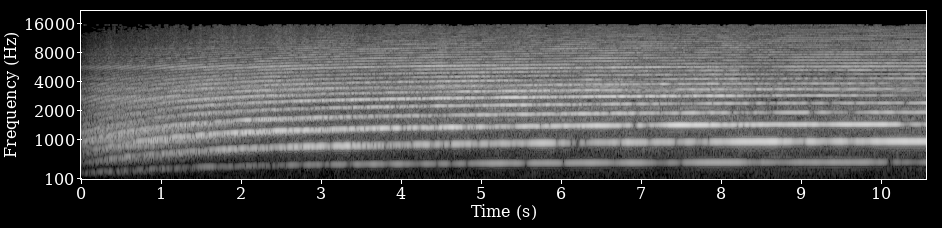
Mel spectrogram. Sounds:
siren

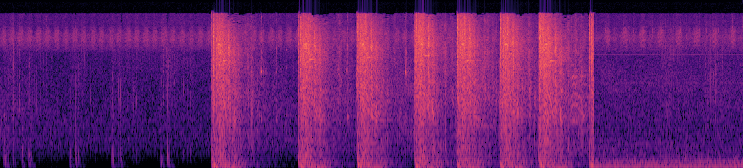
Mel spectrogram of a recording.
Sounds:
firing muskets

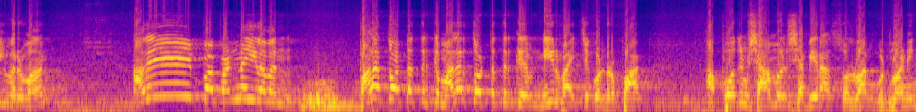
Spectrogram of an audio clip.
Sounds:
speech
narration
man speaking

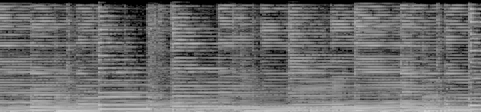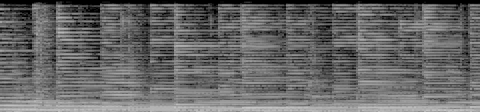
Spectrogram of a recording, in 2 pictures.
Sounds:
plucked string instrument
music
strum
musical instrument
acoustic guitar

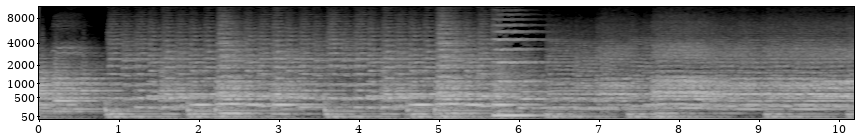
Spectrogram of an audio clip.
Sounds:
music

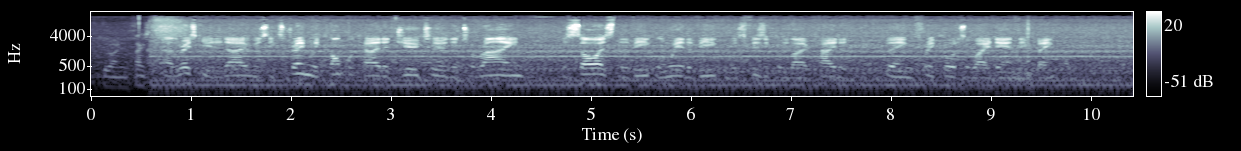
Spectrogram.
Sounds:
speech

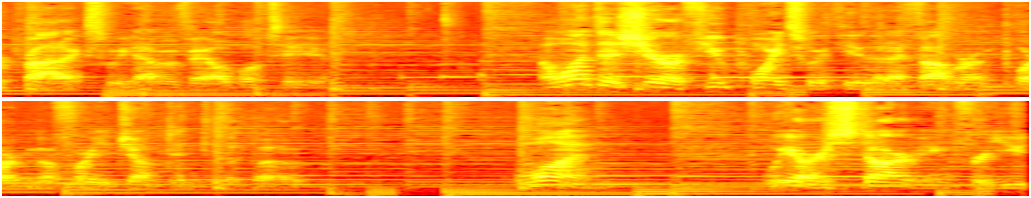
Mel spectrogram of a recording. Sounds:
music
speech

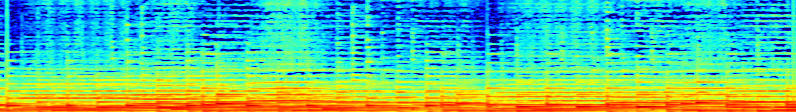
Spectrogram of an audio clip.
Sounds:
music

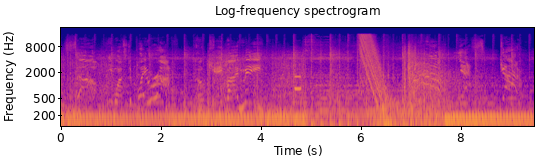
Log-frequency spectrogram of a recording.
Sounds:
music
speech

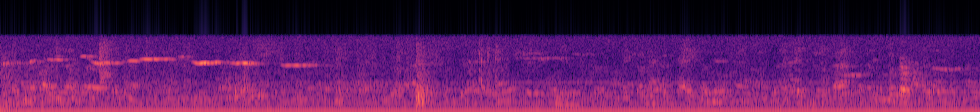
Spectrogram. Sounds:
speech

